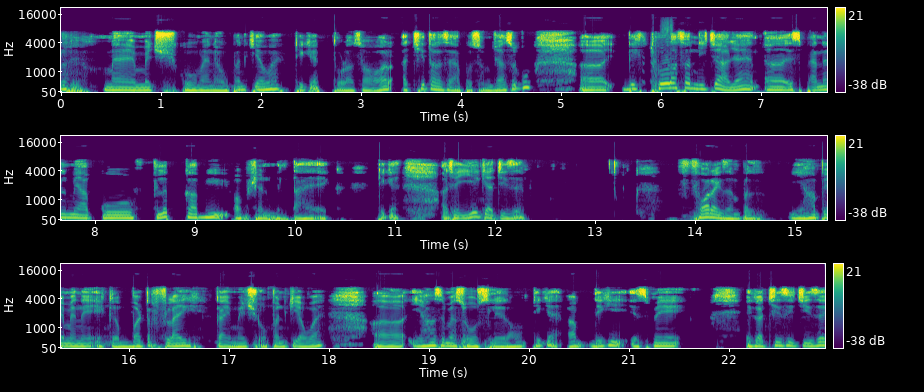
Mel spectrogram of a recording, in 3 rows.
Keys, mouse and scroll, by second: 0.1 click, 2.1 scroll, 2.8 alt+scroll up 1, 12.7 alt+scroll up 1, 12.8 scroll, 14.1 click, 14.1 click, 18.2 click.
